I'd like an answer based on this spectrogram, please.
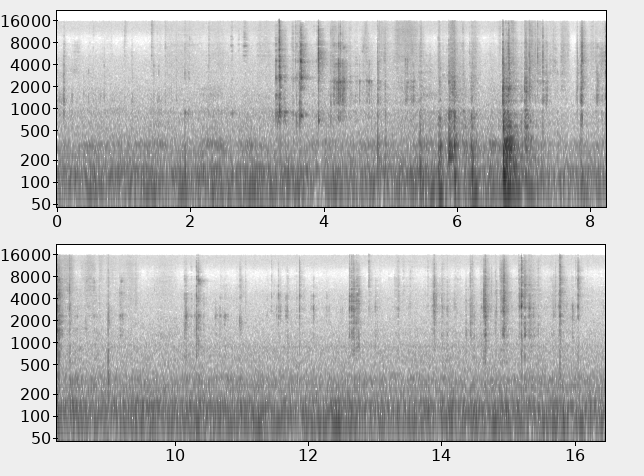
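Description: Scattered clicks and light rattles of small hard parts being handled: a clear plastic case and the small pieces of an electric nail drill kit. They come in two clusters, the loudest click about seven seconds in, over a steady low hum.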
